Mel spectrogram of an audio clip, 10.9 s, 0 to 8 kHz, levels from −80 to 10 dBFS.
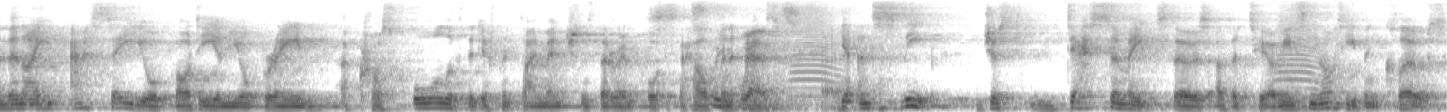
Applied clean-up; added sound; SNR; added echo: none; Brass instrument; 19 dB; reverberation time 2.0 s.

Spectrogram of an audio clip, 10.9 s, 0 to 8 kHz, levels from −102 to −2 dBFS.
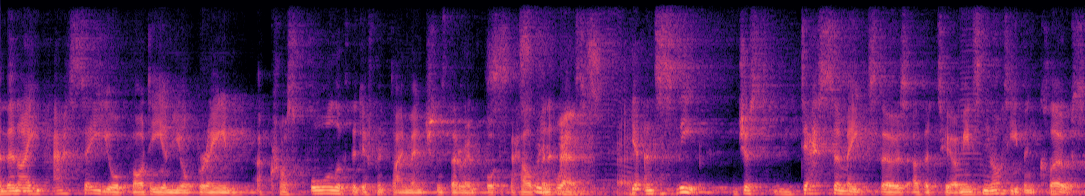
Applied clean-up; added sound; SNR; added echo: neural separator model SepFormer DNS4.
